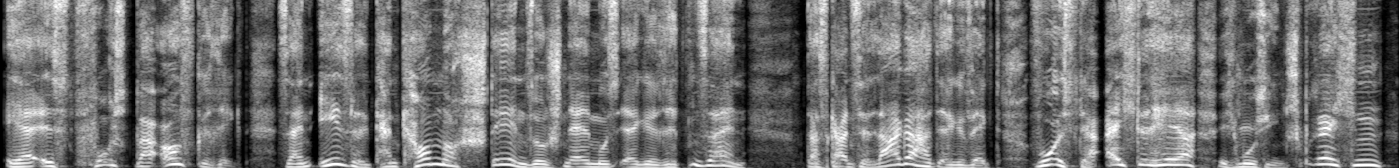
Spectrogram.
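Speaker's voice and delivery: high, loud urgent report; excited strong man. A narrator's reading. Strong man reporting Farid's arrival, high and urgent. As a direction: rush the news out breathlessly.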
